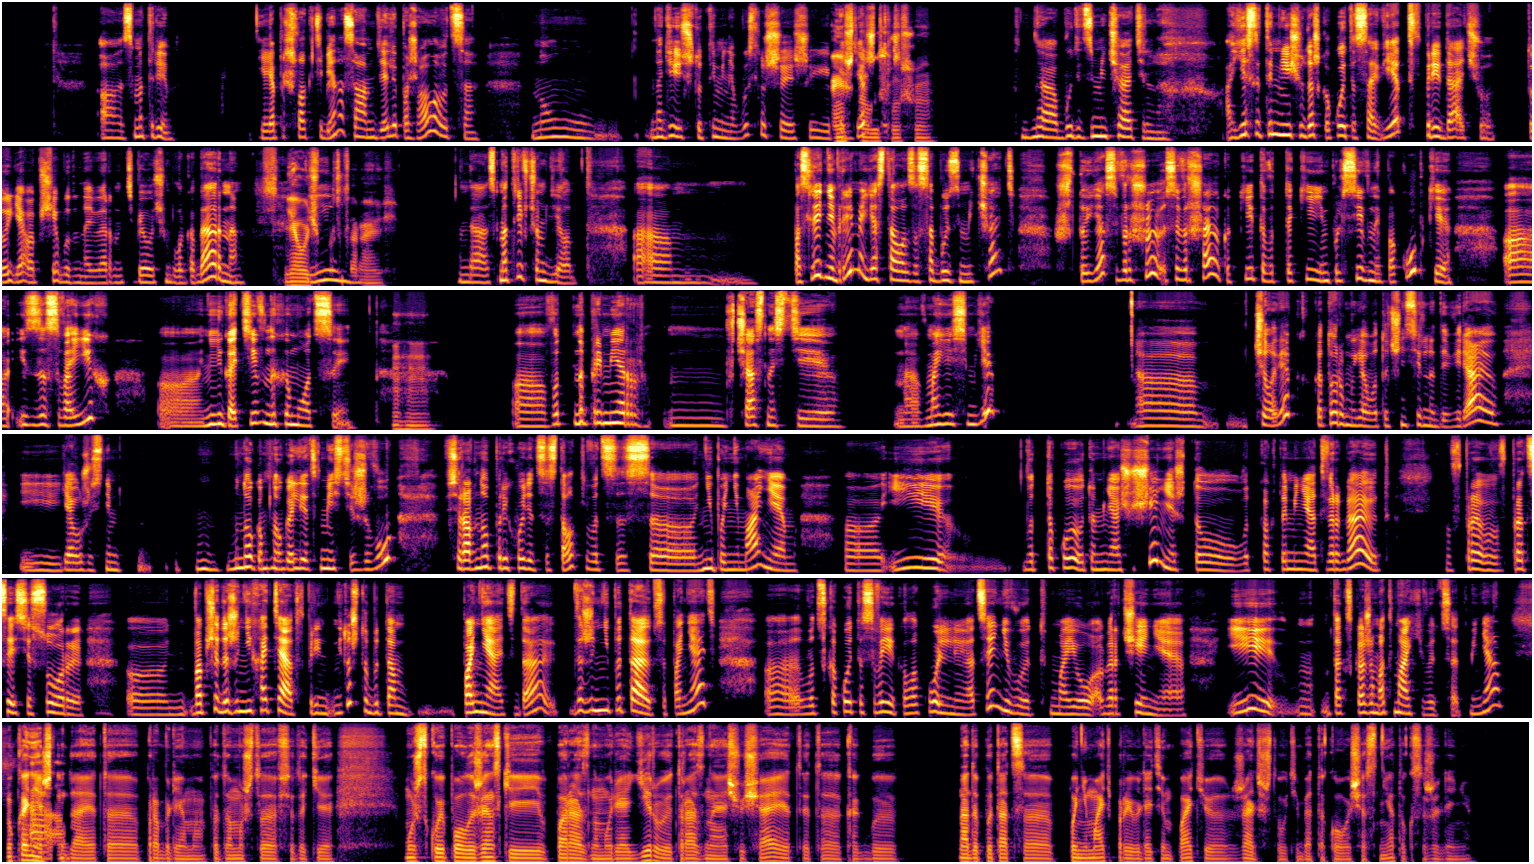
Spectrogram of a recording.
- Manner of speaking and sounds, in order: none
- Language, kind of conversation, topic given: Russian, advice, Как мне контролировать импульсивные покупки и эмоциональные траты?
